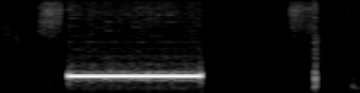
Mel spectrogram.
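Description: Telephone ringing tone on a call that goes unanswered: one steady, mid-pitched tone lasting about a second, heard alone against near silence, with only faint brief noises afterward.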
